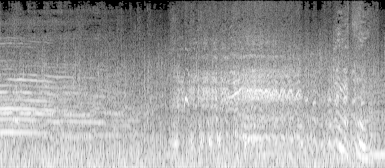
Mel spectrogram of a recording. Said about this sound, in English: That's when Marshal Brown hears Ruby as she shoots a load of bull. Stampede!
